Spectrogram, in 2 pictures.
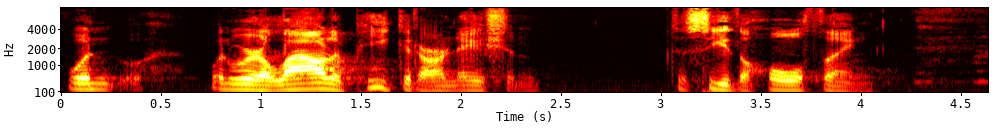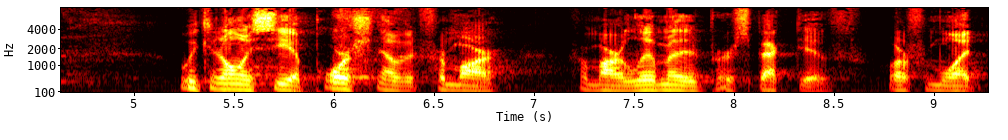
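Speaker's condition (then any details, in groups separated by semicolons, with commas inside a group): No condition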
